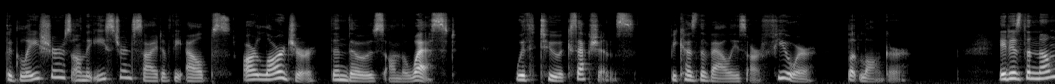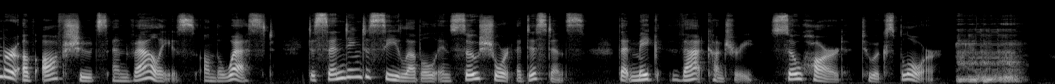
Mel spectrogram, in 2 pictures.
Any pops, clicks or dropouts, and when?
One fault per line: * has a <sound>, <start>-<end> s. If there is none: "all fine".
* has a throat clearing, 20.1-20.9 s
